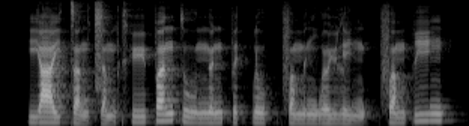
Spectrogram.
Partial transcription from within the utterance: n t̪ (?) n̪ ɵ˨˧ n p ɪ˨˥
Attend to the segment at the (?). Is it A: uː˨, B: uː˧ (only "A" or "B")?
A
